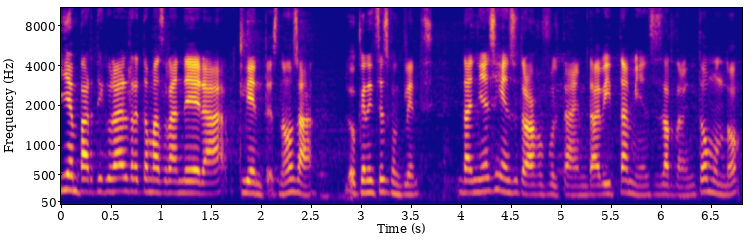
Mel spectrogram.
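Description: Noticeable background noise sits behind a woman talking at a very fast pace. Her medium pitch shows ordinary variation. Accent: Mexico City. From Mexico City. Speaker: startup employee. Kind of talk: interview testimony. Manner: formal.

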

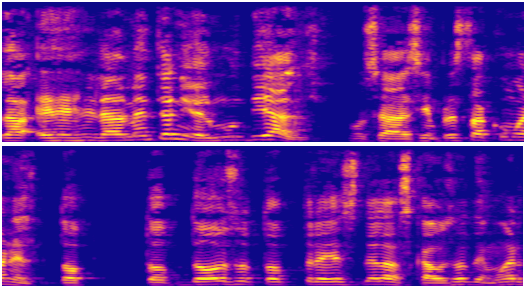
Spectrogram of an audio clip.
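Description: At a moderate pace, a man talks with a fairly high pitch. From Colombia, Cali. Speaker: urban transport planner. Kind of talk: casual interview.

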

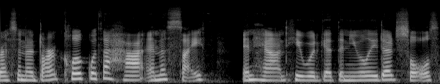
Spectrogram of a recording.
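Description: A woman speaks at a moderate pace and medium pitch, with fairly even intonation. It is a plain, everyday voice. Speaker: podcast co-host. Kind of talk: casual chat. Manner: laughs often.

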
